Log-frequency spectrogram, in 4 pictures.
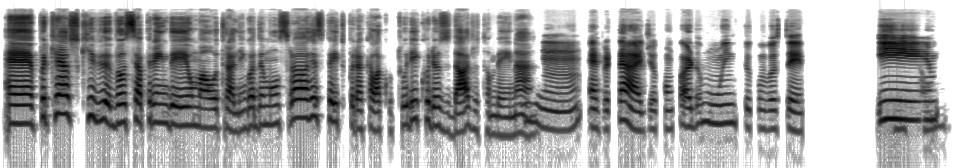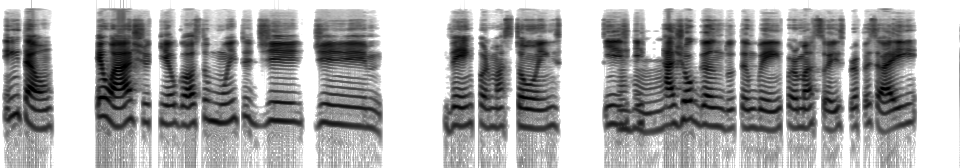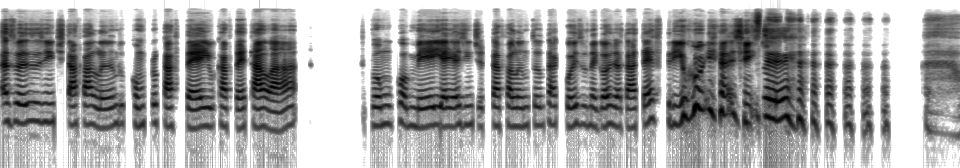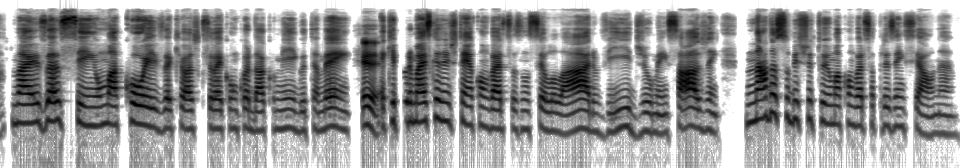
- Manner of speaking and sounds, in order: tapping; laughing while speaking: "frio e a gente"; laugh; other background noise
- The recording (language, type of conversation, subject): Portuguese, podcast, De que forma o seu celular influencia as suas conversas presenciais?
